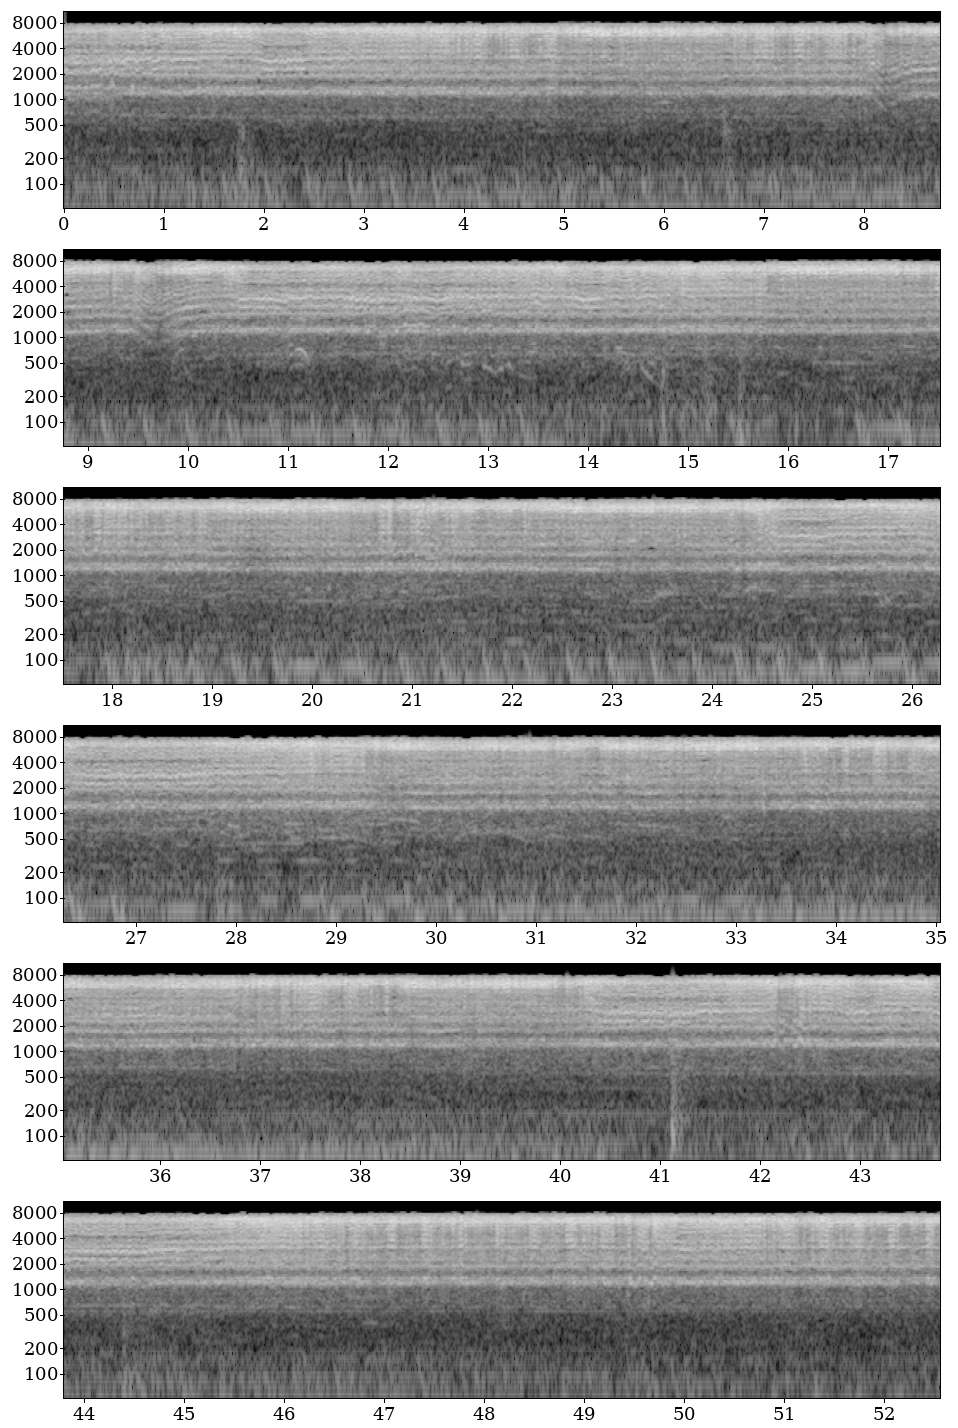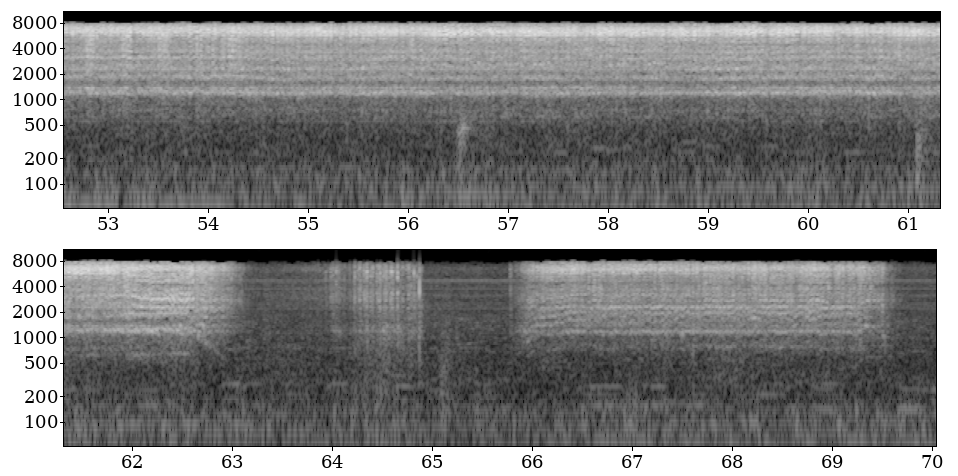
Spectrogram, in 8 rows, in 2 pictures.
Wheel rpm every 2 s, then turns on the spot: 170, 160, 160, 160, 140, 160, 160, 160, 160, 160, 160, 160, 160, 160, 160, 160, 160, 160, 160, 160, 160, 160, 160, 160, 170, 160, 170, 160, 160, 160, 160, 60, 20, 100, 70.
62-64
